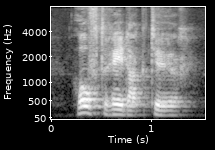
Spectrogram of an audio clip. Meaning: editor-in-chief
- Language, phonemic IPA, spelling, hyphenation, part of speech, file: Dutch, /ˈɦoːft.reː.dɑkˌtøːr/, hoofdredacteur, hoofd‧re‧dac‧teur, noun, Nl-hoofdredacteur.ogg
